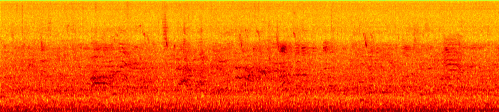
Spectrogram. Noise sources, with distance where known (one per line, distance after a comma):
person or small group talking, far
